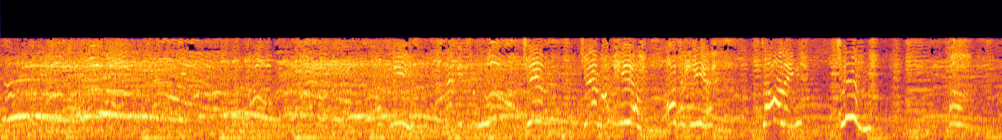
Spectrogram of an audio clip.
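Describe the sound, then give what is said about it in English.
A dense crowd on a pier, waiting for a regiment to come home, with many voices chattering and calling out at once and occasional whoops and shouts rising above the steady, loud hubbub. “How I got through that crowd, I'll never know.”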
